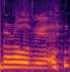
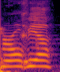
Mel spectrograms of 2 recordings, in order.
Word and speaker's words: Barovia: Barovia? Or West Barovia? You pronounce your V's.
